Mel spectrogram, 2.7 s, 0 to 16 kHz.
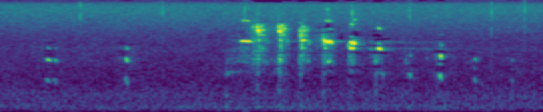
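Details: Bald eagles at a Big Bear Lake nest on 3 February 2022, recorded by a live cam during a chatty changeover on the eggs: a quick rising string of about eight thin staccato chitters, set among faint scattered notes.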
